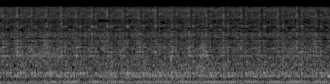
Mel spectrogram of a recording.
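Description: A Baldor 762 bench grinder runs with its wheel spinning freely, a steady mechanical hum with a low droning tone and faint vibration, continuous and unchanging, close by with no talking.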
